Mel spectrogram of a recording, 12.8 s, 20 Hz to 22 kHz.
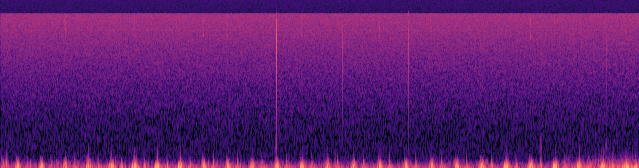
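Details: Own heart recorded while sitting in 100-degree heat during a heatwave: rapid, regular, muffled beats at roughly 120 a minute with faint room hum, tachycardia.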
